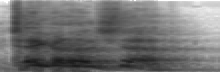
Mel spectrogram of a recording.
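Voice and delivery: high, very loud barked order; police shout. Retold or imitated. Officer ordering the landlord to step back, very loud high shout. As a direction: bellow it as a command.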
